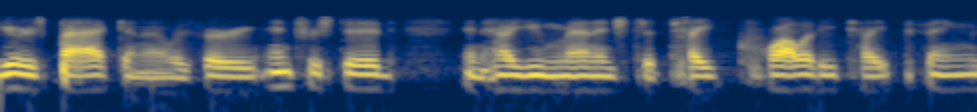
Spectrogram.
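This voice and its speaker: This man has a normal speaking voice at medium pitch. He talks at a fairly slow pace. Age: 60s. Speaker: author and historian. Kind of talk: interview.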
